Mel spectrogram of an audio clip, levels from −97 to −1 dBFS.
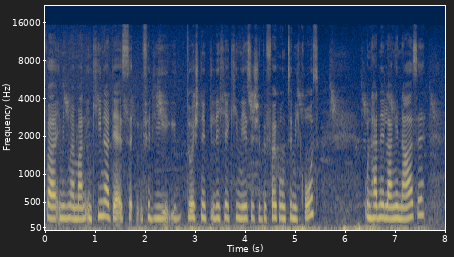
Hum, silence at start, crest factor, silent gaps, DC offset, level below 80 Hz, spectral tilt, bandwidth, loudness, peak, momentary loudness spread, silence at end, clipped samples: none; 0 s; 14 dB; none; under 0.1%; -38 dBFS; -6 dB/octave; 15.5 kHz; -27 LUFS; -12 dBFS; 11 LU; 0.15 s; under 0.1%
